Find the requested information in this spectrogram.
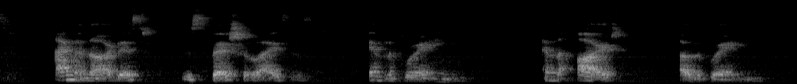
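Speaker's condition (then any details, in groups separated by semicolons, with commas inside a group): Multiple sclerosis; progressive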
